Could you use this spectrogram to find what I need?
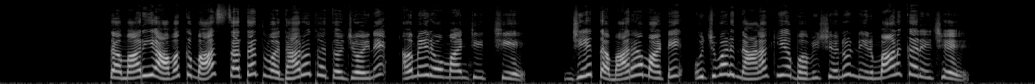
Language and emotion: Gujarati, happy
